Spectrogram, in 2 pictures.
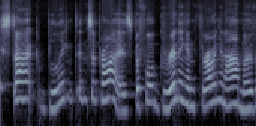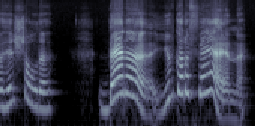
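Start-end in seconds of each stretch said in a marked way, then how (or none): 4.7-6.7 loud, slow call across the lab; a cheerful shout to a colleague; excited call. A narrator's reading. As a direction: call out gleefully to Banner. Stark calls out excitedly.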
